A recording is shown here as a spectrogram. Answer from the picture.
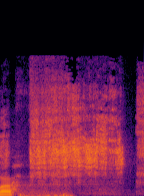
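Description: Aerosol can of Tri-Flow synthetic oil spraying onto a paper towel: one steady hiss lasting about a second and a half, cutting off sharply.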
